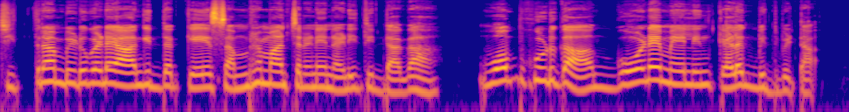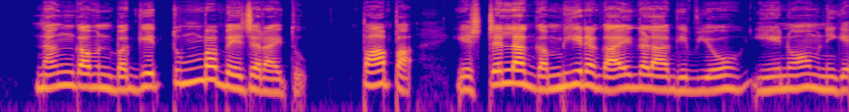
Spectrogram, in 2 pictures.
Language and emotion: Kannada, sad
